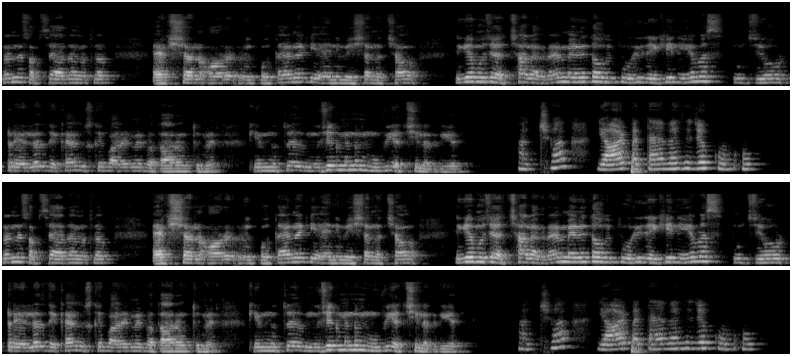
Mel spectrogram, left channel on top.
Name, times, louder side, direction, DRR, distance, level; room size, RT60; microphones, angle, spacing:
voice 1, 0.0-4.2 4.5-12.5, right 2 dB, 25° right, 0.4 m, -25 dB
voice 2, 13.0-15.4, left 4 dB, 50° left, 0.5 m, -26 dB
2.3 x 2.1 x 3.6 m
head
